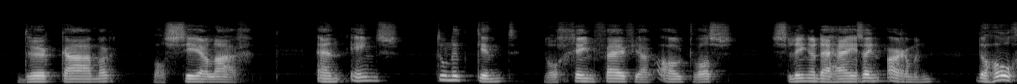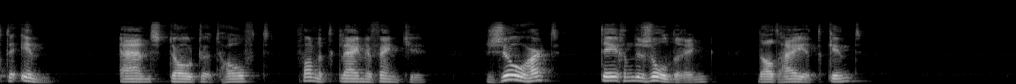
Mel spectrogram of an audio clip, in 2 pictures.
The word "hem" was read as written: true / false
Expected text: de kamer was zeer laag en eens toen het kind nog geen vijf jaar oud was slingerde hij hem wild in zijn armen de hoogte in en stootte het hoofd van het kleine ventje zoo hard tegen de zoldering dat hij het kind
false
